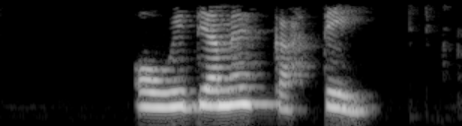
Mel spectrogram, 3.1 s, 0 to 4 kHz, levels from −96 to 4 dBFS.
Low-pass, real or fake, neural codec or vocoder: 3.6 kHz; real; none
